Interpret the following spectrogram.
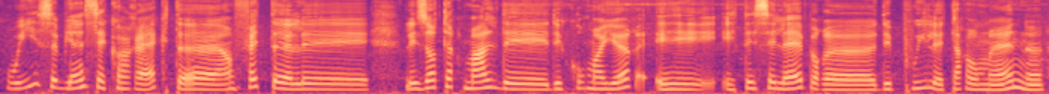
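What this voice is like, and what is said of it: Italian accent speaking French. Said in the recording (French): “avec l'accent italien”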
